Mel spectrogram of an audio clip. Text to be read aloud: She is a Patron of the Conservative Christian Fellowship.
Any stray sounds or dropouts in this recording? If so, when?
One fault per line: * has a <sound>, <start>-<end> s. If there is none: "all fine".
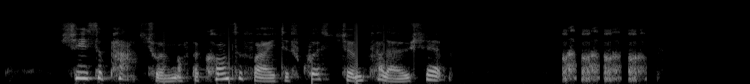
* has a laugh, 5.6-6.5 s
